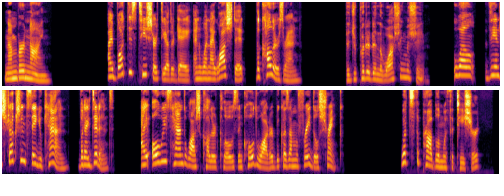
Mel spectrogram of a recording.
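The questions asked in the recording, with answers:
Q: What's the problem with the t-shirt?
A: The colors ran when it was washed.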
